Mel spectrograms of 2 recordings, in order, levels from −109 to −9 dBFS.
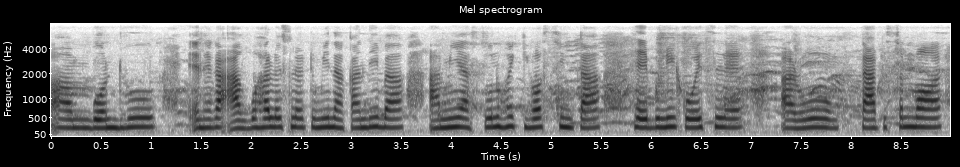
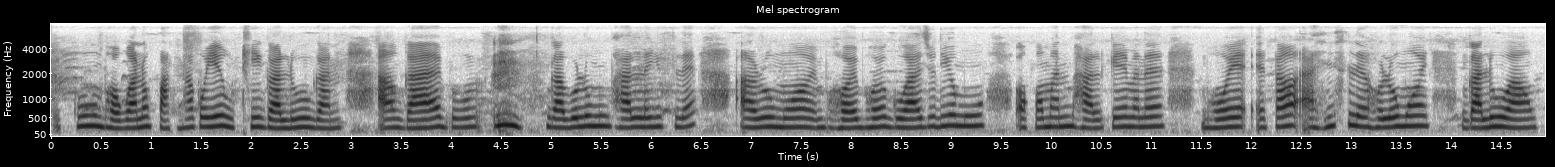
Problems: constant background noise, continuous background conversations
